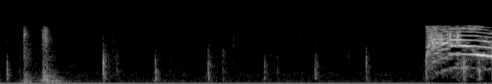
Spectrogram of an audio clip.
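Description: A few faint, scattered taps and clicks, then Susie the cat lets out one loud, drawn-out meow at the very end.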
